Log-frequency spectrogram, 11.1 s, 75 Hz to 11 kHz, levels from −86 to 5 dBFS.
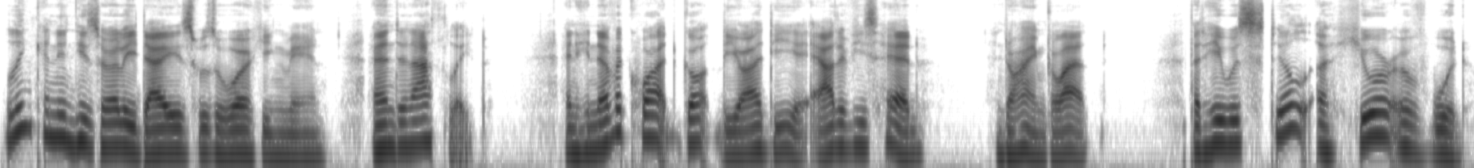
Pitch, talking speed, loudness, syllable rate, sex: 135 Hz, 185 wpm, -20 LUFS, 4.9 syllables/s, male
